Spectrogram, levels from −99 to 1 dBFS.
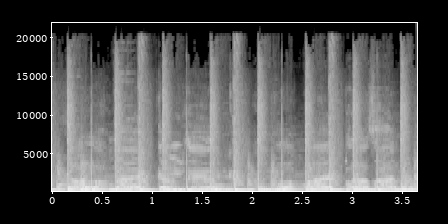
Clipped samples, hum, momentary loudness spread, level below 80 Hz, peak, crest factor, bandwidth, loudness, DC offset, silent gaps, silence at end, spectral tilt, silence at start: under 0.1%; none; 1 LU; -10 dBFS; 0 dBFS; 8 dB; over 20 kHz; -9 LUFS; under 0.1%; none; 0 s; -5 dB/octave; 0 s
